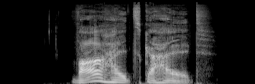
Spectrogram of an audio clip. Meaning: veracity, truth content
- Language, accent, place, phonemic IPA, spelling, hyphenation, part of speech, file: German, Germany, Berlin, /ˈvaːɐ̯haɪ̯t͡sɡəˌhalt/, Wahrheitsgehalt, Wahr‧heits‧ge‧halt, noun, De-Wahrheitsgehalt.ogg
